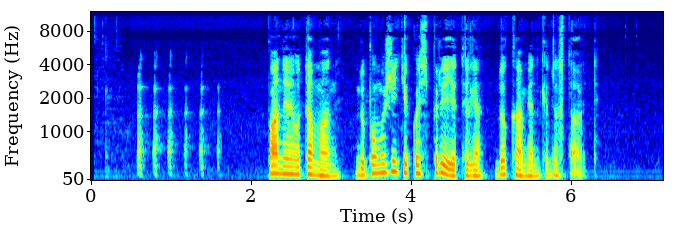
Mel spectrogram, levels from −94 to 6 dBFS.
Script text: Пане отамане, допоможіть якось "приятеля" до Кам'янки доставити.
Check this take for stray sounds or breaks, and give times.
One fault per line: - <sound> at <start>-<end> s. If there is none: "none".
- laugh at 0.6-1.7 s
